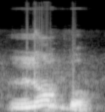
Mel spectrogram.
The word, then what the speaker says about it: নব্য: দেখো আমি লিখলাম একটা শব্দ নব্য, নব্য, এই নব্যর উচ্চারণ করতে গিয়ে আমি করছি কি এই ব দীপ্ত হবে, মানে কি বয়ের উচ্চারণ দুইবার হবে, তাহলে নো ব, নো বকারে বো, নব্য, ঠিক আছে, ওকে।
